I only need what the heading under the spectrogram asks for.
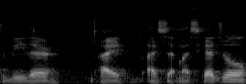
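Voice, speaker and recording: Fairly even in intonation, a man speaks at a very deep, low pitch. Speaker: cleaning business owner. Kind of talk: casual talk to camera. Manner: hesitant, stumbles over words.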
